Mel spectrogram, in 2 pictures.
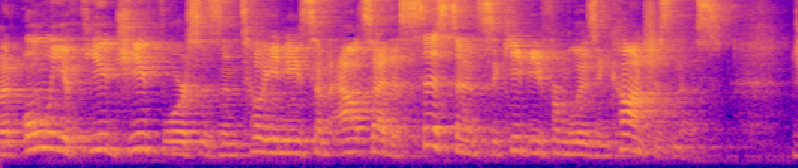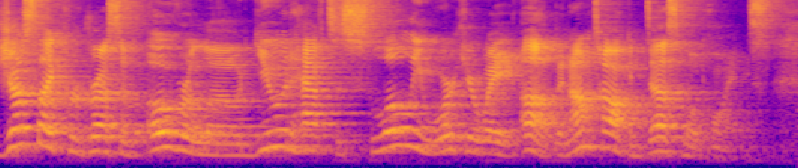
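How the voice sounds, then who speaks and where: Hardly any pauses, with audible room echo. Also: man. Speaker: presenter. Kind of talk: explainer video talk. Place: gym.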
